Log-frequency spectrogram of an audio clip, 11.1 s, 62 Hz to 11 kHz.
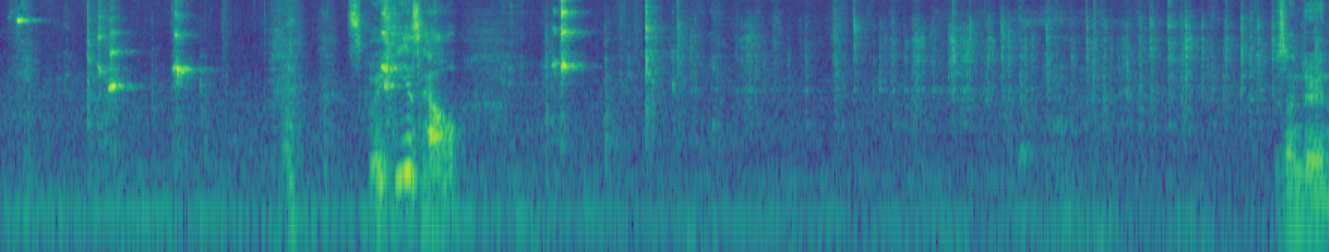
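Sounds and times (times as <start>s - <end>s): steady low hum: 0.0s - 11.0s
wrench clicking on bolt: 5.4s - 10.7s.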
